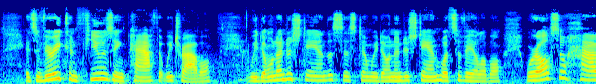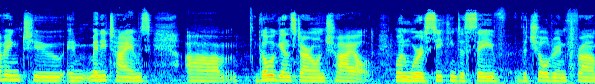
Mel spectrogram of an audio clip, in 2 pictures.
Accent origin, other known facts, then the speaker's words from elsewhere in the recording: Elk River, Minnesota, United States; I'm from Elk River, Minnesota.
